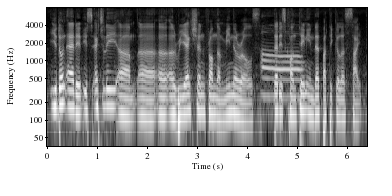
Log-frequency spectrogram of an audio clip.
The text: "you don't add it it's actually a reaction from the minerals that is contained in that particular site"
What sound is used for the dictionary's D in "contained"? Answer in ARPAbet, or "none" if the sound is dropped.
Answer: none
